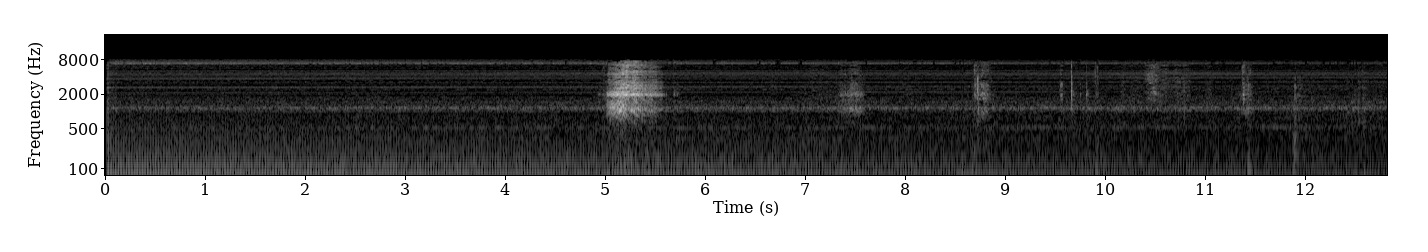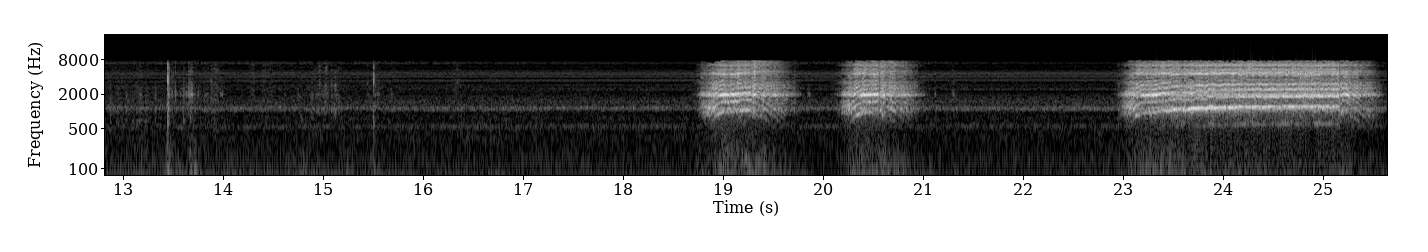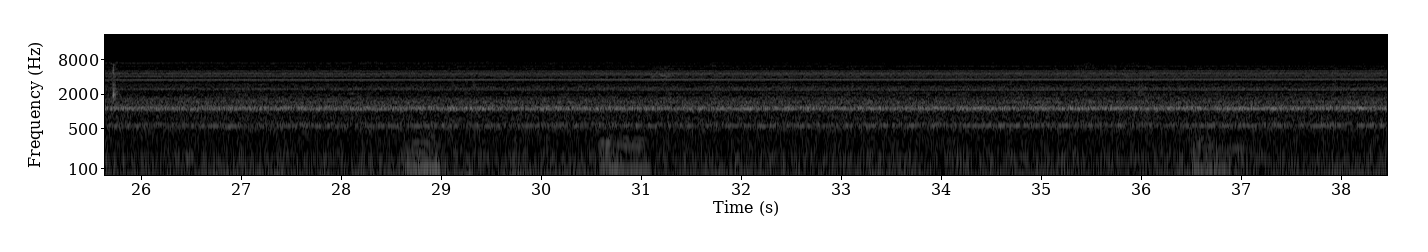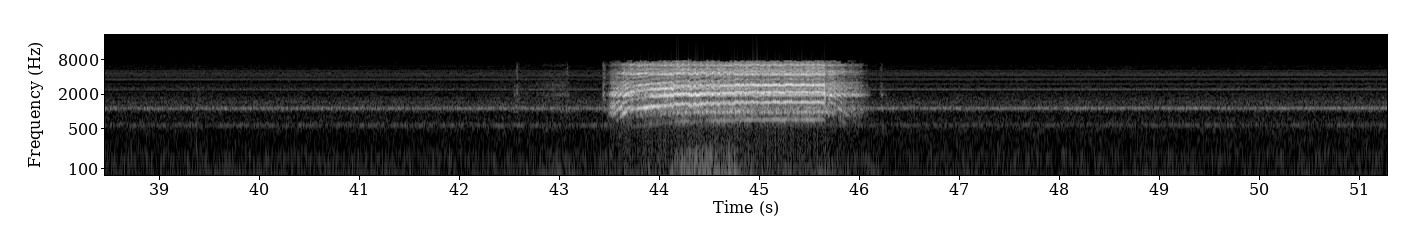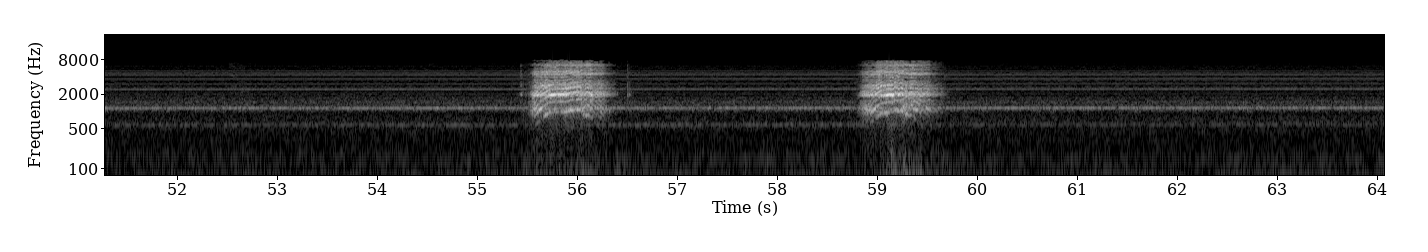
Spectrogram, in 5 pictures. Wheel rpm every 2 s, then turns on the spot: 0, 0, 10, 0, 0, 0, 0, 0, 0, 30, 20, 50, 110, 0, 0, 0, 0, 0, 0, 0, 0, 30, 130, 0, 0, 0, 0, 20, 10, 20, 0, 0.
none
